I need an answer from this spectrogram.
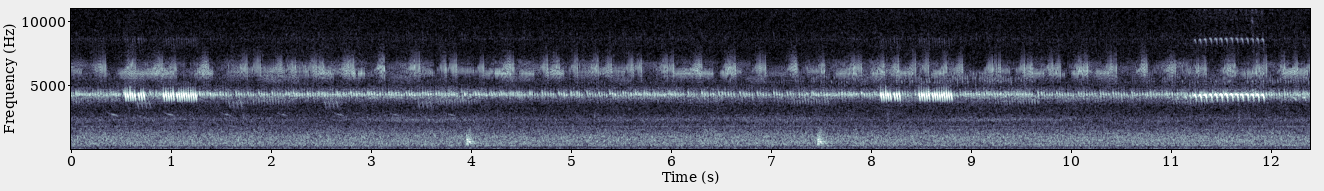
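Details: Crickets calling at night, a constant thin high trill broken by louder clipped bursts of fast chirps near the start, around eight seconds and near the end, with faint soft knocks in the background.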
